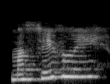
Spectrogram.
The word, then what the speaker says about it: massively: Massively multiplayer online Massive. games. So Massively. the stressed syllable is the first one. So massively. Massively multiplayer online games.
